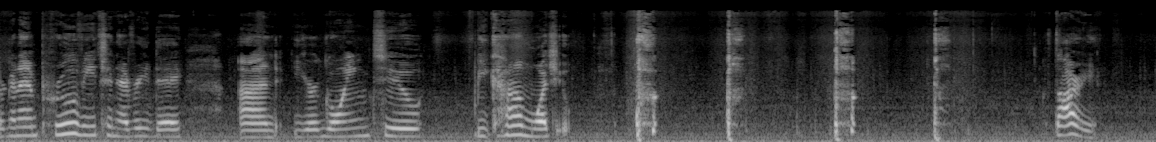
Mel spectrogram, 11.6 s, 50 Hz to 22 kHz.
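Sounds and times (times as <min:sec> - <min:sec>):
speech: 0:00.0 - 0:05.8, 0:10.6 - 0:11.0
person coughing: 0:06.3 - 0:06.7, 0:07.3 - 0:07.5, 0:08.3 - 0:08.7, 0:09.4 - 0:09.6
person clearing throat: 0:06.4 - 0:06.6, 0:07.3 - 0:07.5, 0:09.4 - 0:09.6.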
